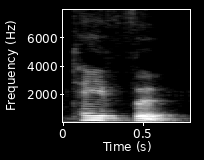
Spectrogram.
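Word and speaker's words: TAFE: 그 학교는 바로 퀸즐랜드 테이프라는 학교입니다. 테이프, 제대로 발음하면 테이프인데요.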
